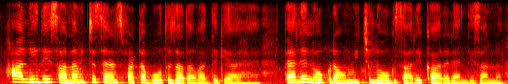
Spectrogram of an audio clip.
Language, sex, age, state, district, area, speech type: Punjabi, female, 18-30, Punjab, Pathankot, rural, spontaneous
